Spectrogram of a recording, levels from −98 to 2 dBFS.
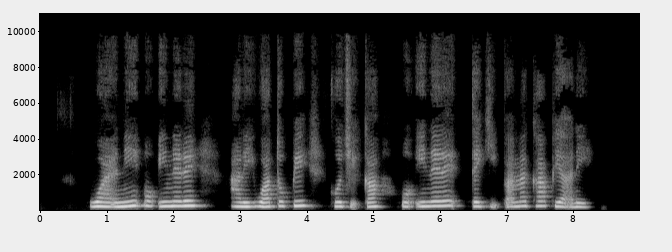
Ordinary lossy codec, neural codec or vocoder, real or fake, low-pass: MP3, 64 kbps; codec, 24 kHz, 0.5 kbps, DualCodec; fake; 9.9 kHz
